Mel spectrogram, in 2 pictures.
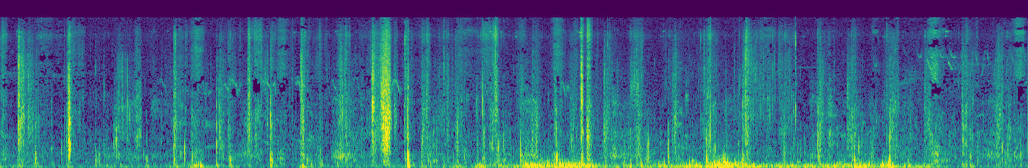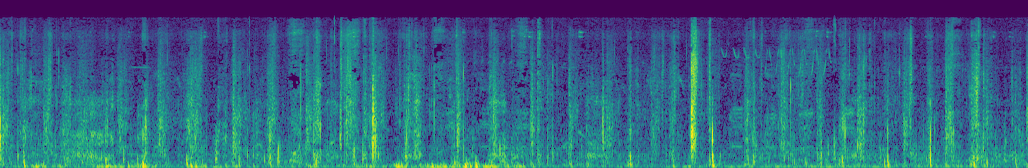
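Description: Footsteps on a sandy, rocky trail at a walking pace: a steady run of irregular short scuffs and clicks. A low rumble comes in for a few seconds near the middle.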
